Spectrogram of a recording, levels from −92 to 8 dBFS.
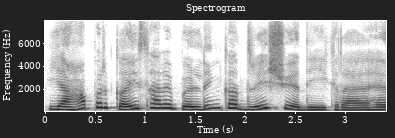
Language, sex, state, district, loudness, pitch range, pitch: Hindi, female, Jharkhand, Garhwa, -13 LUFS, 220-345 Hz, 245 Hz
